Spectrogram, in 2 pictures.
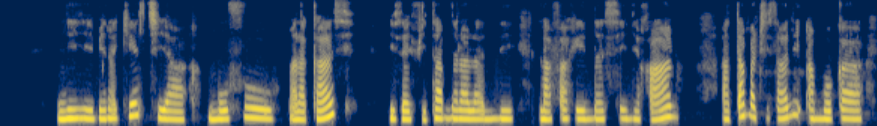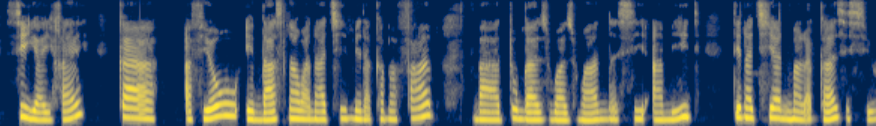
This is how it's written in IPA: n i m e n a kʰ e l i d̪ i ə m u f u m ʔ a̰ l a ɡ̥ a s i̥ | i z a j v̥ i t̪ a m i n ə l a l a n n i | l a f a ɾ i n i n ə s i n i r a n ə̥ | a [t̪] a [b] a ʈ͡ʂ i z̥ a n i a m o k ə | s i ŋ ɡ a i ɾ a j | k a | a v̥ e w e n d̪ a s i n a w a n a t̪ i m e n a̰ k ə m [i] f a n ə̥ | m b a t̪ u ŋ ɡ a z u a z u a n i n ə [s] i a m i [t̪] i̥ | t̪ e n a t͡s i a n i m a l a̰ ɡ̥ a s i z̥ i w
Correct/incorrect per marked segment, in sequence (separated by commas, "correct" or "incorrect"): correct, incorrect, incorrect, correct, incorrect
